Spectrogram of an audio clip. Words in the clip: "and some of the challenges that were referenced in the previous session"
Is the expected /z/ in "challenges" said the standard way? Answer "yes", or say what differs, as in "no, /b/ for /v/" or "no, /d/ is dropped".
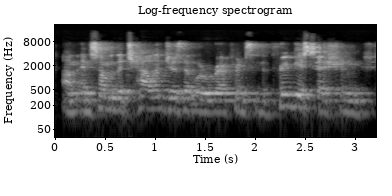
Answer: yes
